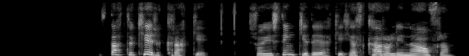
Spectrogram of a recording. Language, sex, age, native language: Icelandic, female, 50-59, Icelandic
